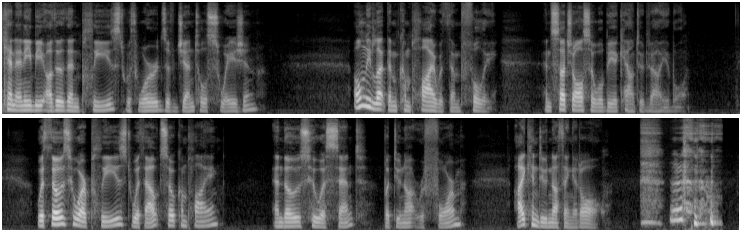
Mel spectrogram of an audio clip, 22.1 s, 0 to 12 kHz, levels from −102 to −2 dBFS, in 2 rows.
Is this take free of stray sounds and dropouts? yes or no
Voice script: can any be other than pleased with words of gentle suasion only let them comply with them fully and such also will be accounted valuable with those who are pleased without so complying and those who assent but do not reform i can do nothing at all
no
